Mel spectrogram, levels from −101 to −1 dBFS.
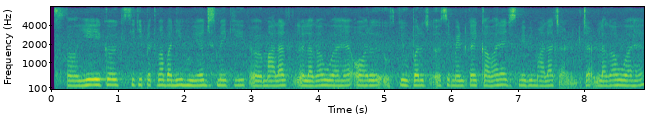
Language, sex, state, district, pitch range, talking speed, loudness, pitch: Hindi, female, Bihar, Begusarai, 180-190 Hz, 200 wpm, -17 LUFS, 185 Hz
